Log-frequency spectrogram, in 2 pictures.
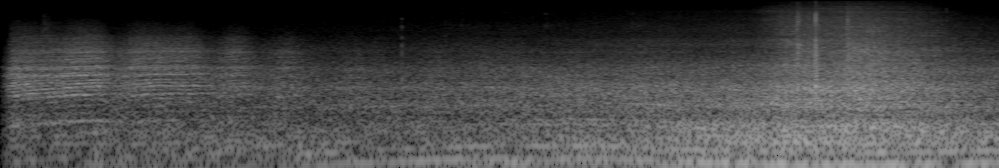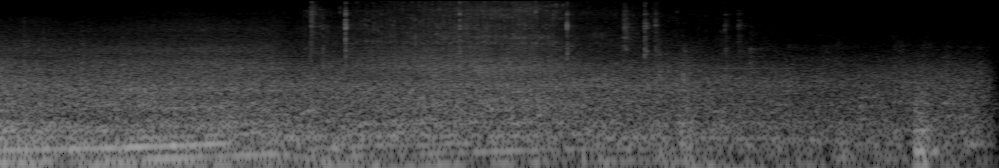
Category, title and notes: Soundscapes > Urban
Splott - Distance Scrambler Cars Bikes - Railway Street
fieldrecording, splott, wales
